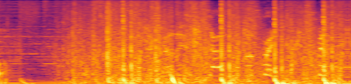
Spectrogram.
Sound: gun banging

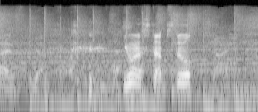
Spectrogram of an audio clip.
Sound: voiceover

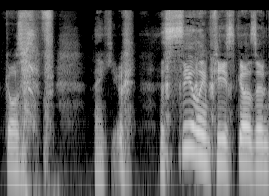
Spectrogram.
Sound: laughs

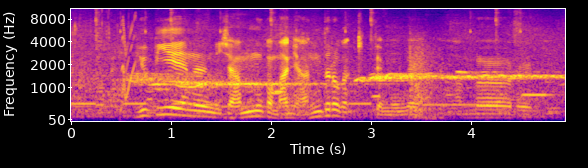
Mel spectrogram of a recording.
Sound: whistling at the back

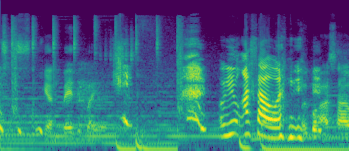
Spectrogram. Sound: laughs

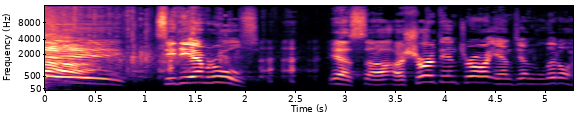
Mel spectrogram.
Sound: cheers

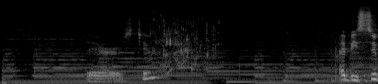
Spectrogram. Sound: water pouring

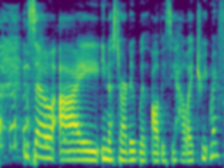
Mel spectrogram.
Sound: laughing

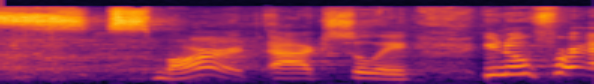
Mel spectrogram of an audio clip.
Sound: laughter

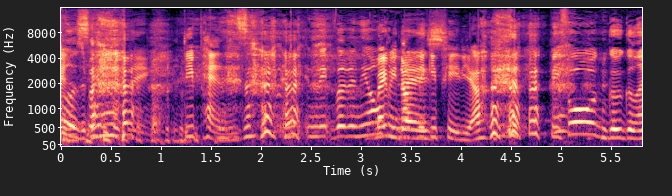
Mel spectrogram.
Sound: all laugh

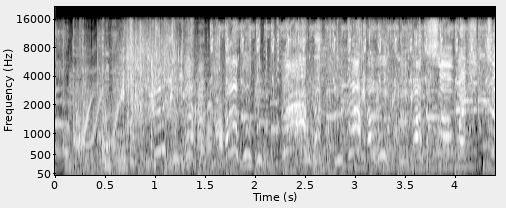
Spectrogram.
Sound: screaming

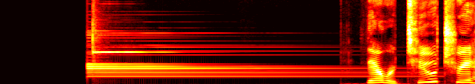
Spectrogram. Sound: bells chime

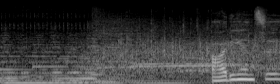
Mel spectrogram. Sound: audience cheering

